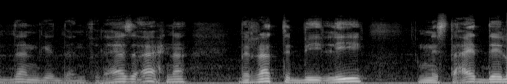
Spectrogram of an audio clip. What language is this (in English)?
Arabic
